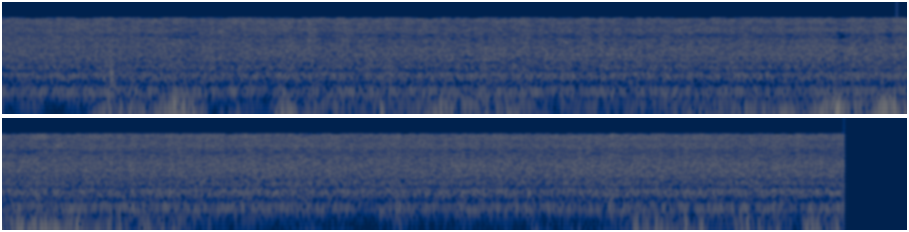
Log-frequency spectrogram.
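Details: Honey bees in a hive built inside a wall make a steady, dense droning hum that carries without a break and swells slightly in places, with a low rumbling undertone throughout.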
